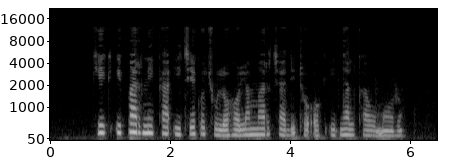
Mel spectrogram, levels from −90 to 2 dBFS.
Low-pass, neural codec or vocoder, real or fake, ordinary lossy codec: 19.8 kHz; none; real; AAC, 32 kbps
